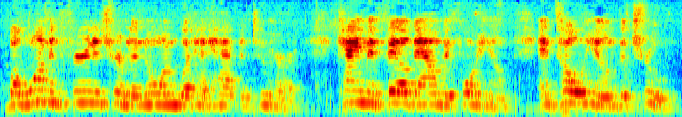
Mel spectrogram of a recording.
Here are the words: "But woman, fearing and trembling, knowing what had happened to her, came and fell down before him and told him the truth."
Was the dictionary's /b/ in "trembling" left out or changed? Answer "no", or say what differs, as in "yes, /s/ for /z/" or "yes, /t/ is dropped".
yes, /b/ is dropped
